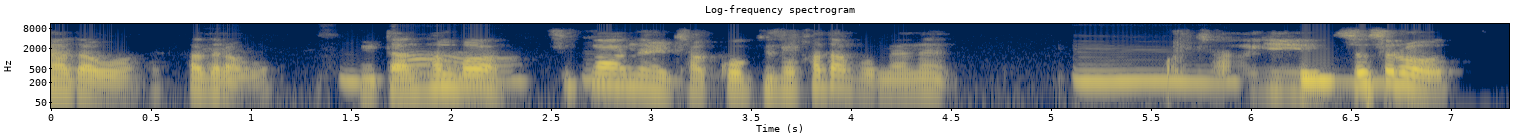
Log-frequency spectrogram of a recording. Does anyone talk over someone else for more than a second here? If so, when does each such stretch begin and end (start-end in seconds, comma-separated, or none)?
1.5-2.9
